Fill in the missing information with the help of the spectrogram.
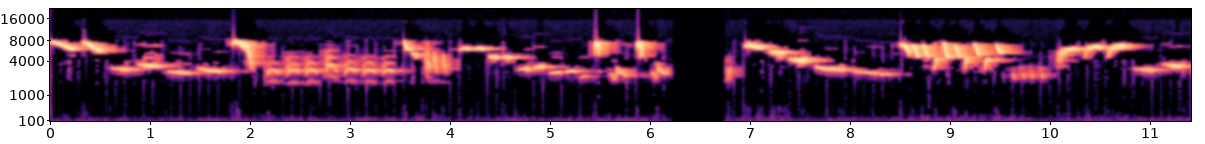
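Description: A rich, varied song of murai buluh: clear high whistles, downward-slurred notes and short buzzy rattles in quick succession, with a brief pause midway.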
